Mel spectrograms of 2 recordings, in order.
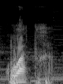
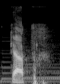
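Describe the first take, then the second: First: A 'w' sound follows the 'k'. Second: No 'w' sound follows the 'k'. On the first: The speaker calls it wrong. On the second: The speaker calls it right.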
